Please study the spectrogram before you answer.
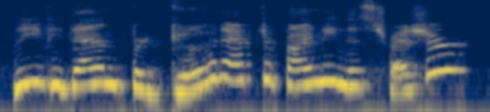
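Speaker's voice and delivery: ordinary delivery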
